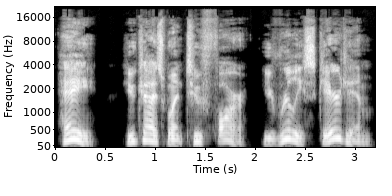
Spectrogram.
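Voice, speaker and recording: A man's voice: fairly high pitch, huge pitch swings, measured pace, no room sound, clean studio sound, voice pushed up, heavily acted. A man reading a storybook, voicing an upset teenage girl who sounds accusing. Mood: reproachful.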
